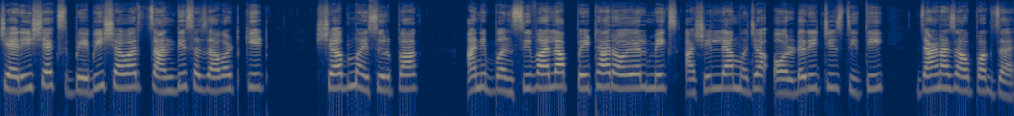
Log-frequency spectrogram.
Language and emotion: Goan Konkani, neutral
